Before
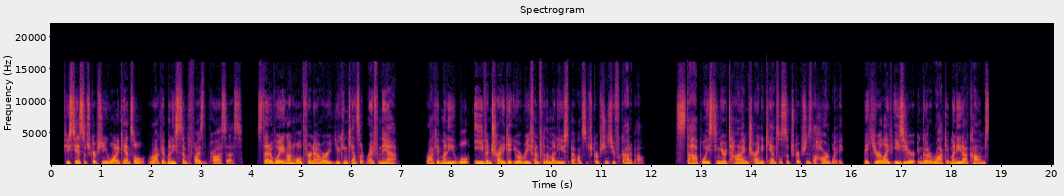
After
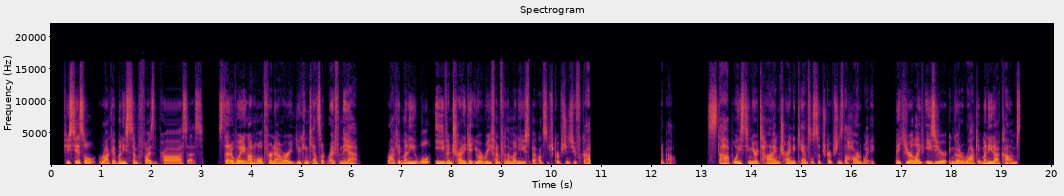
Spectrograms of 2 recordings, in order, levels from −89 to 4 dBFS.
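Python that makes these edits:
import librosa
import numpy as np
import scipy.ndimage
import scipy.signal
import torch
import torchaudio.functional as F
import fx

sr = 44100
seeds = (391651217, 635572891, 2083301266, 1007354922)

y = fx.edit(x, sr, fx.cut(start_s=0.62, length_s=0.99),
    fx.stutter(start_s=3.29, slice_s=0.03, count=8),
    fx.insert_silence(at_s=11.57, length_s=1.41), tone=tone)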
